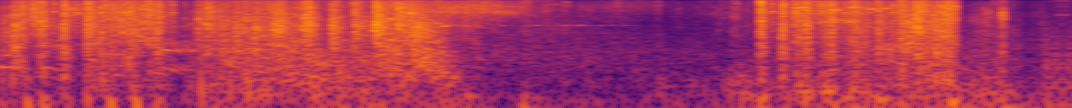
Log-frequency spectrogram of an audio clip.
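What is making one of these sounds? Rapid rifle gunfire rattles in bursts.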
